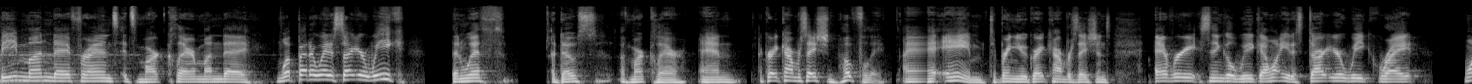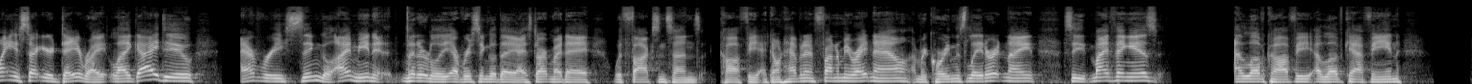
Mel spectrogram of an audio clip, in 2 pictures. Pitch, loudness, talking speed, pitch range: 135 Hz, -16 LUFS, 200 wpm, 120-155 Hz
